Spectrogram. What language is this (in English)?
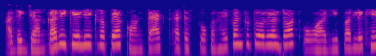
Hindi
